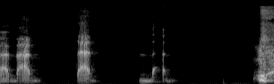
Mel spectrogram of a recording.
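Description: A few short, abrupt burps at uneven intervals, close and fairly loud, each a quick throaty gulp of air with no talking around them.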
